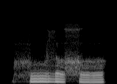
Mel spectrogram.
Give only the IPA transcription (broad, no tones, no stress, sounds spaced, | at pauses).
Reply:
h u l ʊ x ʊ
